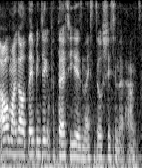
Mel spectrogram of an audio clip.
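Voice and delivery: plain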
